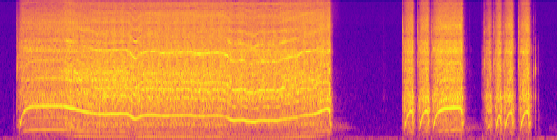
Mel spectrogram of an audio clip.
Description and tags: Cordless power drill, recorded at full speed then with some tension on it as well as short bursts at the end.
